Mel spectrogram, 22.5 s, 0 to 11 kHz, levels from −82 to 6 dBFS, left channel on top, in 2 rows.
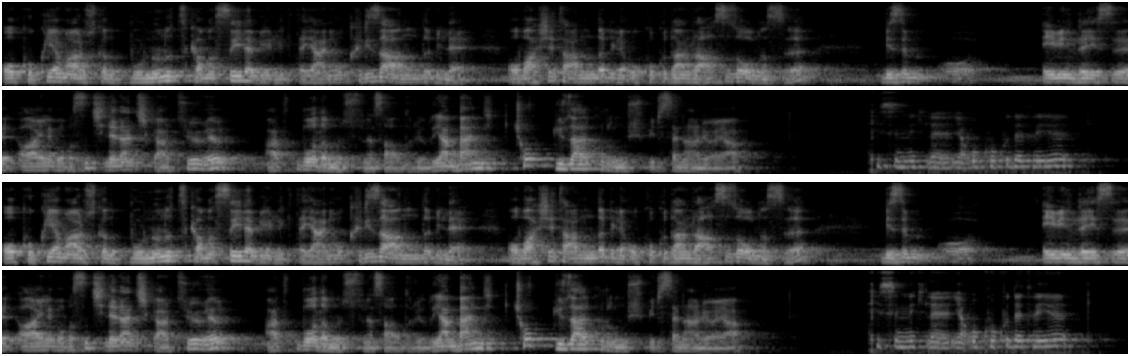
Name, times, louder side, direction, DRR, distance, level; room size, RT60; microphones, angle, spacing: voice 1, 0.0-8.1 8.8-9.8 10.4-13.6 13.9-18.7, right 1 dB, 15° right, 1.0 m, -32 dB
sound 1, 2.4-16.2, equal, 60° left, 2.2 m, -53 dB
voice 2, 19.9-22.1, right 2 dB, 50° right, 0.9 m, -38 dB
11.0 x 9.4 x 8.2 m
head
